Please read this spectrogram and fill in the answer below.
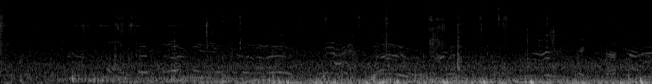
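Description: Passers-by talking, with a steady run of footsteps on a paved path.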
